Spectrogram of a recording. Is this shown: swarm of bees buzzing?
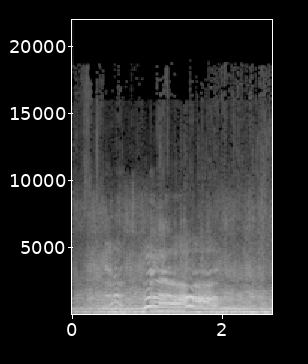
yes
